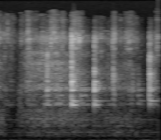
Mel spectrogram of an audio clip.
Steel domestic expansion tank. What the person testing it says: the good old ring test, it sounds the same on both sides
